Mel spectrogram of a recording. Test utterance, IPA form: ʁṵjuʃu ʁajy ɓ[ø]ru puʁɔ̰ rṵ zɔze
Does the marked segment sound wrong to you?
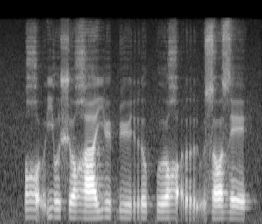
yes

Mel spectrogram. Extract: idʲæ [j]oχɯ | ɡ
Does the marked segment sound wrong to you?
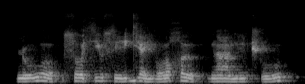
no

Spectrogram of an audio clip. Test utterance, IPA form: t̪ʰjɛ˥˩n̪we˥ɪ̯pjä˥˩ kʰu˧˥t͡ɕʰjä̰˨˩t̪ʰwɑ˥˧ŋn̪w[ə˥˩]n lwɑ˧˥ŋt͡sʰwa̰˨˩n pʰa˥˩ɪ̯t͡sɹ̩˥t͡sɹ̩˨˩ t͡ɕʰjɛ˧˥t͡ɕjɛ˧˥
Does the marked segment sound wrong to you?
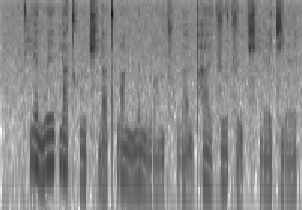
no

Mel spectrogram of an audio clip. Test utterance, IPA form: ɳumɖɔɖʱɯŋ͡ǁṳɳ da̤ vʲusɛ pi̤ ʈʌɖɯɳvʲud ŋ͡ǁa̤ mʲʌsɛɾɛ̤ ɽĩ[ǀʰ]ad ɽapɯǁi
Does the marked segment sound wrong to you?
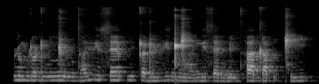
yes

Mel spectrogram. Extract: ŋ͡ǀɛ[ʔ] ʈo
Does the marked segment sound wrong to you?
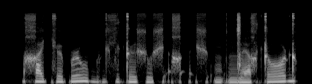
yes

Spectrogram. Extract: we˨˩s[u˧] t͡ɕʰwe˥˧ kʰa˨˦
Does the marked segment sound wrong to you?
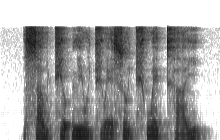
no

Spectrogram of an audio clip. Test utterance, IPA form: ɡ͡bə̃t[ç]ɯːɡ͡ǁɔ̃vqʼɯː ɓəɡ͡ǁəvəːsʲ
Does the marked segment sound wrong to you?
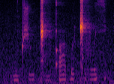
yes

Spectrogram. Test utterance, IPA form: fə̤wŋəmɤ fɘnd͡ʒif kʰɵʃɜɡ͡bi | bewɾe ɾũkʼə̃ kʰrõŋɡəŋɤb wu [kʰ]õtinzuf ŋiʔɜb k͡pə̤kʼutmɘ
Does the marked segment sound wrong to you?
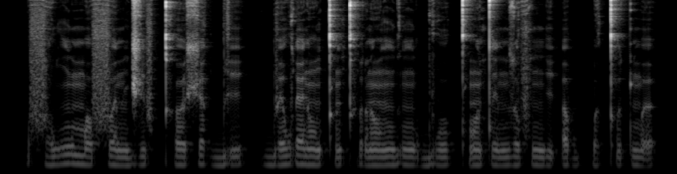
yes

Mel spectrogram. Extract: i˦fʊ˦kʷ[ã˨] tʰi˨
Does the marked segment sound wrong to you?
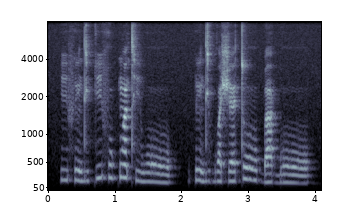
yes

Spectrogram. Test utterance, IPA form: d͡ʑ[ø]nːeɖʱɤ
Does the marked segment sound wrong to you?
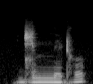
yes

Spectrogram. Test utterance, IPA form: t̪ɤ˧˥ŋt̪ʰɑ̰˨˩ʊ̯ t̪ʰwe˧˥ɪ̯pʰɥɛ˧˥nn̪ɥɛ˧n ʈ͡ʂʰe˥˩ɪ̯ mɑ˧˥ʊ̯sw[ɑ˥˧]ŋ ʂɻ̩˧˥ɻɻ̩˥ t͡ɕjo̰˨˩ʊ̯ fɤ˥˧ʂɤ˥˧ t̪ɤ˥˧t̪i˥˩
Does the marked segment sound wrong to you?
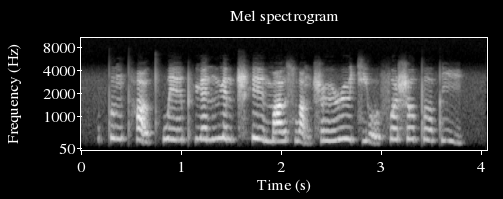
yes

